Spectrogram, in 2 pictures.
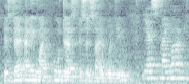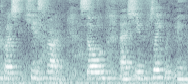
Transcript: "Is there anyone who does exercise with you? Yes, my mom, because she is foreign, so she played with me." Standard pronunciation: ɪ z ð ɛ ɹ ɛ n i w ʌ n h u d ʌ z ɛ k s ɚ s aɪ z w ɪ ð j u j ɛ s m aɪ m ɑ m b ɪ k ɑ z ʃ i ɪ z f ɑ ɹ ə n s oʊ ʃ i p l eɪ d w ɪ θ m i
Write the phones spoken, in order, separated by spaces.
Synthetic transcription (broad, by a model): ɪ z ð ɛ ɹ ɛ n i w ʌ n h u d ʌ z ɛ s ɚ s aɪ w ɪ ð j u j ɛ s m aɪ m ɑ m b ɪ k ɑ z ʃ i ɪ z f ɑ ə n s oʊ ʃ i p l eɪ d w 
